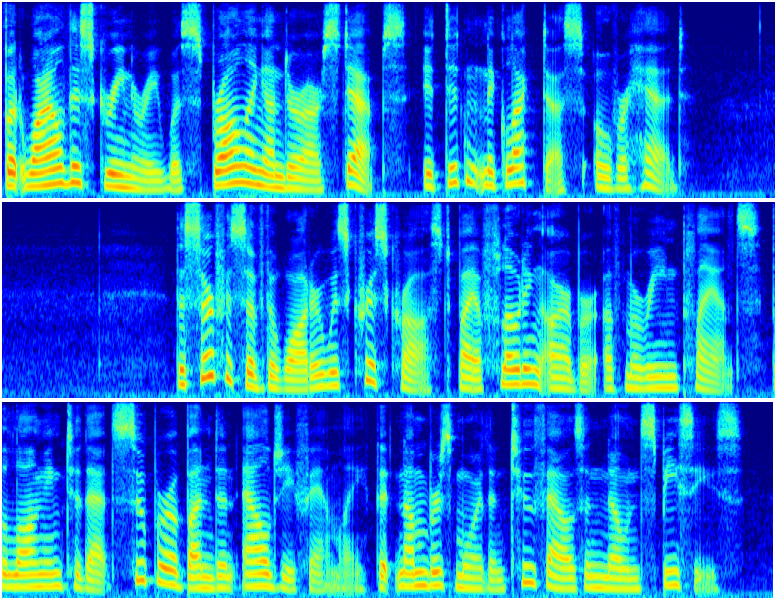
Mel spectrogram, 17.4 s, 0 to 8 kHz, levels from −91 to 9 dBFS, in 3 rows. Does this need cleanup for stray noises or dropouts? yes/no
no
